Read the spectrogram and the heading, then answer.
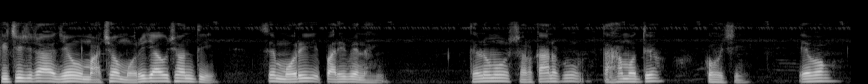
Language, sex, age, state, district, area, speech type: Odia, male, 18-30, Odisha, Balangir, urban, spontaneous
